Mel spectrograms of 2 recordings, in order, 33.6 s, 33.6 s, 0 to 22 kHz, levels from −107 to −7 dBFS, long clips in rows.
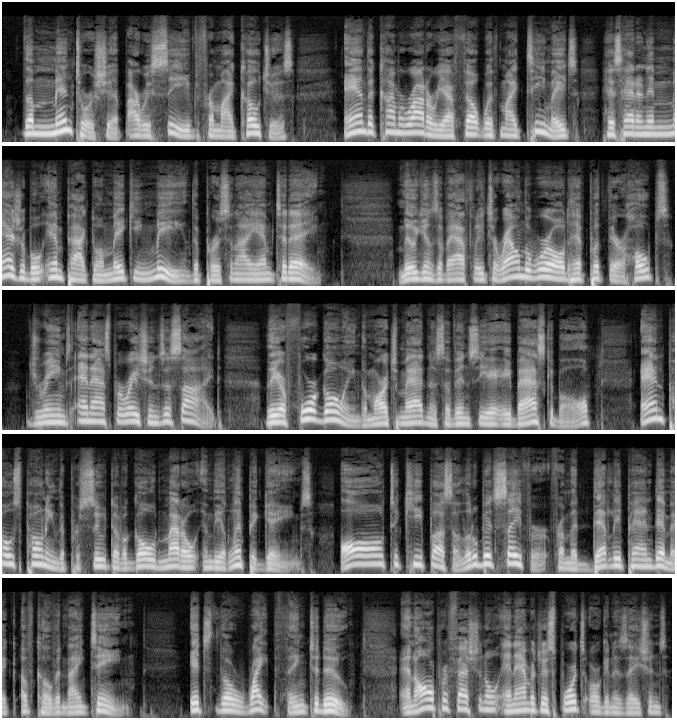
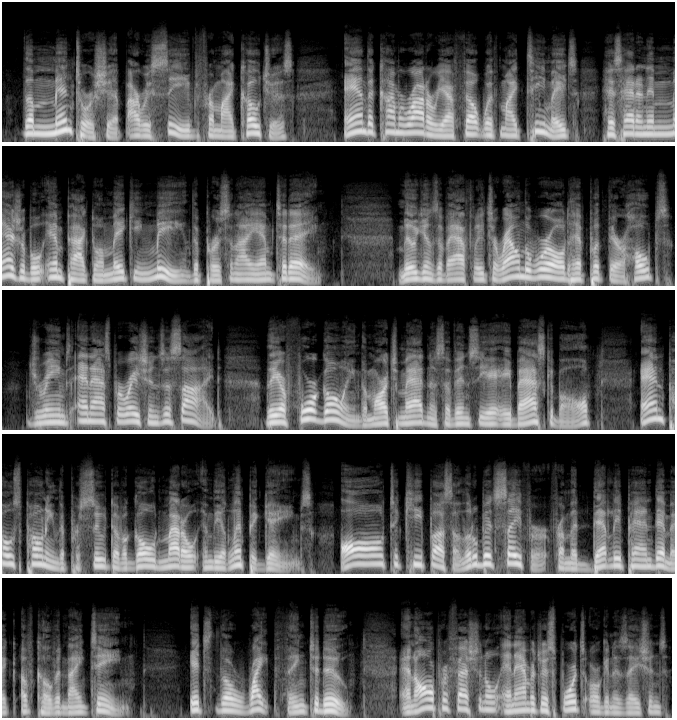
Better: first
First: none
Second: muffled; very; fading above 2 kHz

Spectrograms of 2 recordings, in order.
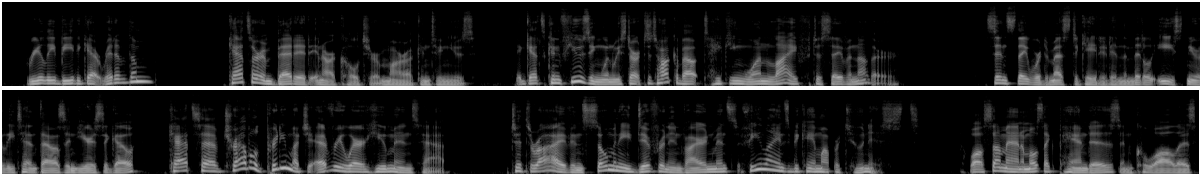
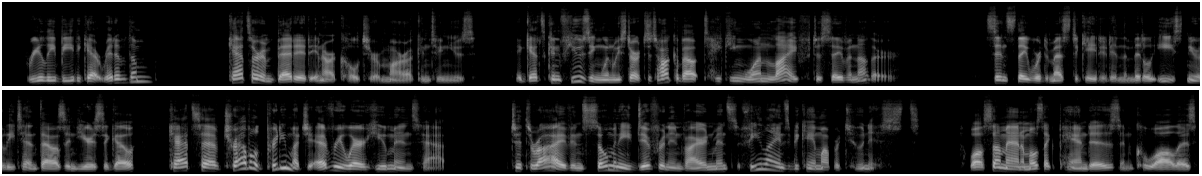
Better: first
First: none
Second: thin; very; fading below 350 Hz

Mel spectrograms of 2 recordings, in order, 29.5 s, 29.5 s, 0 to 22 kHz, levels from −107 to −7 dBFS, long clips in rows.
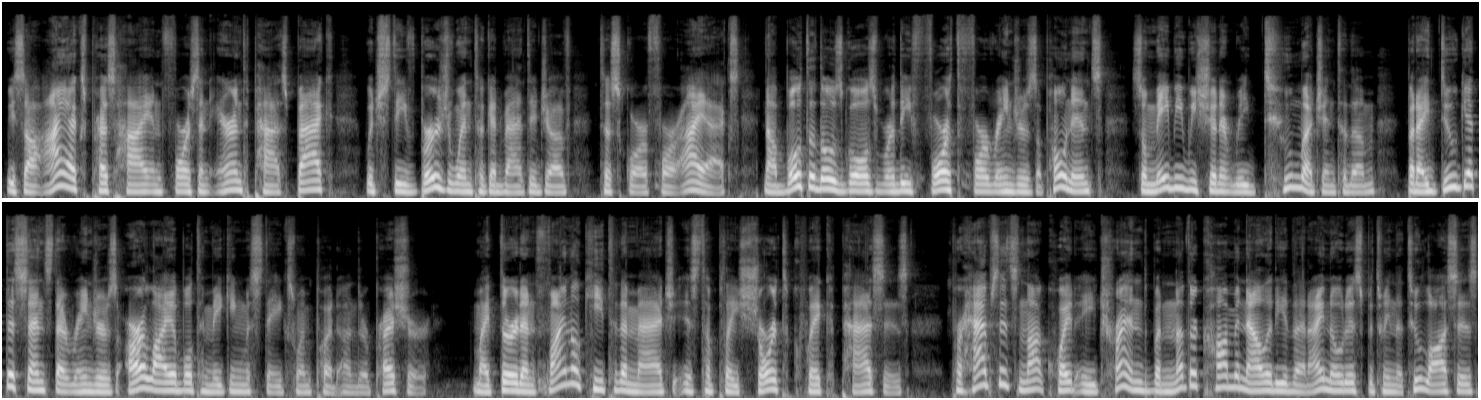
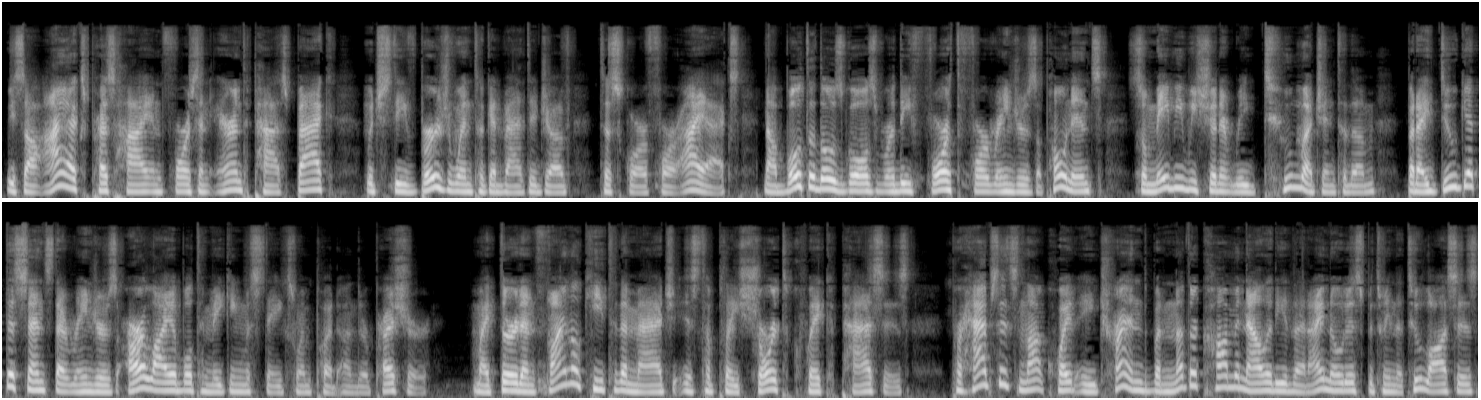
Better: first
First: none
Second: garbled, watery; slightly; nothing above 12.5 kHz

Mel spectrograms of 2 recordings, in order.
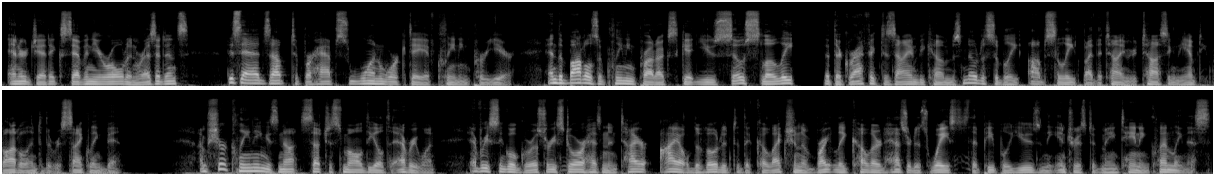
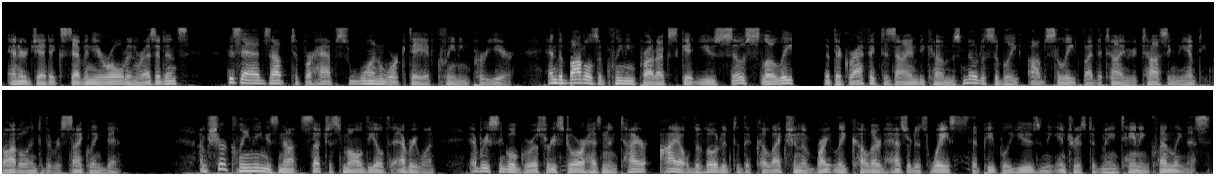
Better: first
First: none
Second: garbled, watery; badly; nothing above 6 kHz

